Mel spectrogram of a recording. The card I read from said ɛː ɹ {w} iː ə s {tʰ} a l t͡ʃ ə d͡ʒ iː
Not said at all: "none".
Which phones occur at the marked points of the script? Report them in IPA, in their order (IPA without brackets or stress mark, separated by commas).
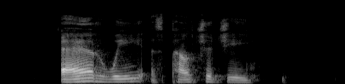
w, pʰ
